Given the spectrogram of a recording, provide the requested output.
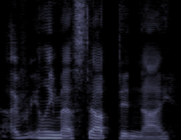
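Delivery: put-on a frightened little boy barely speaking; weak small child. Azriel blames himself.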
